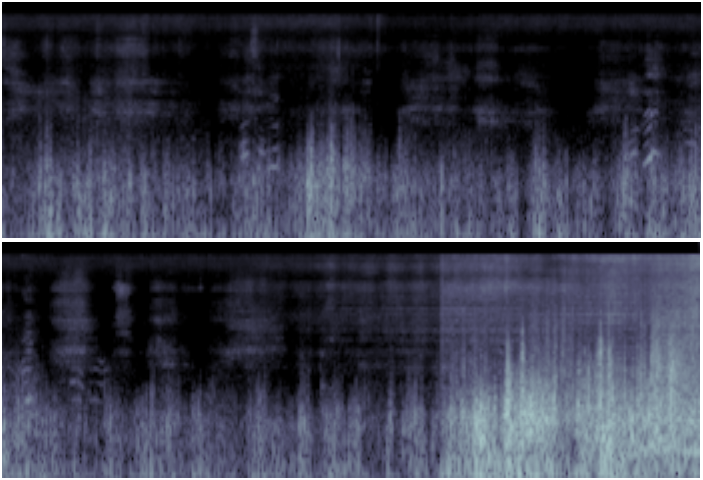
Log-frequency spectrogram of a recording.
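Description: A sled slides down over snow with a hissing scrape.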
